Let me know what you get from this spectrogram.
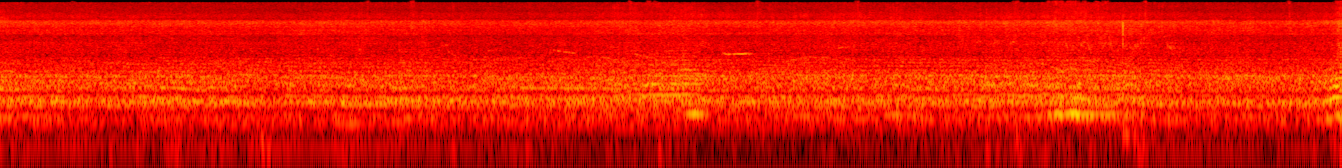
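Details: In spring, a steady, droning hum of many honey bees from a neighbour's hives, their wingbeats blending into one continuous buzz.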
